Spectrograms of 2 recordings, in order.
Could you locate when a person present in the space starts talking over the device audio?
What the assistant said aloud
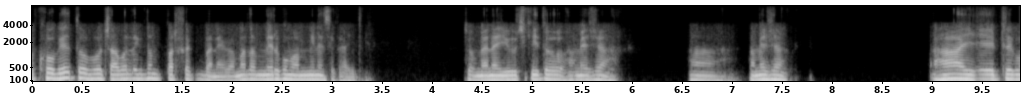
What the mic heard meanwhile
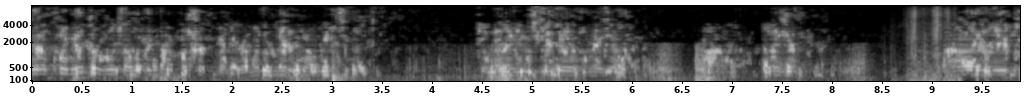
none

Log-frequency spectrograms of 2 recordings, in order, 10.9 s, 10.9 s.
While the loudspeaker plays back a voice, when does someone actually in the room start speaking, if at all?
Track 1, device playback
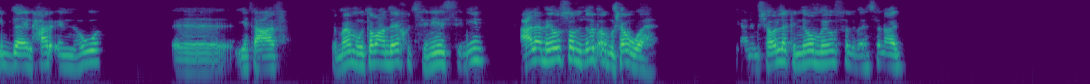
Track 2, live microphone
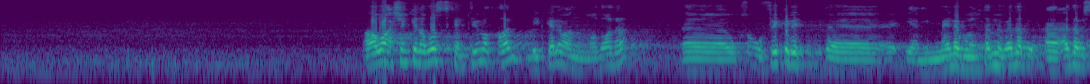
3.6 s

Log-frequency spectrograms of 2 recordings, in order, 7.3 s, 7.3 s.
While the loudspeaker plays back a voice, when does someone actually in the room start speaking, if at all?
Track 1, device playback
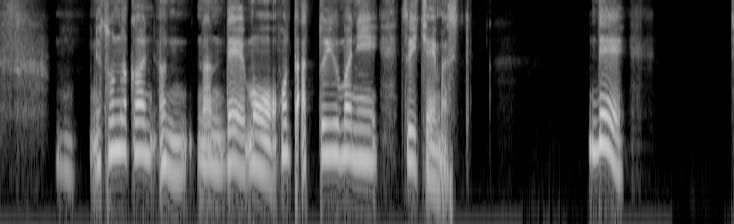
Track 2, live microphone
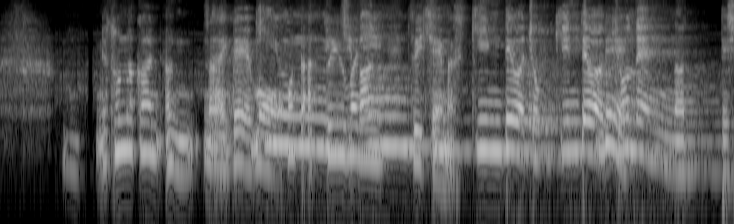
2.0 s

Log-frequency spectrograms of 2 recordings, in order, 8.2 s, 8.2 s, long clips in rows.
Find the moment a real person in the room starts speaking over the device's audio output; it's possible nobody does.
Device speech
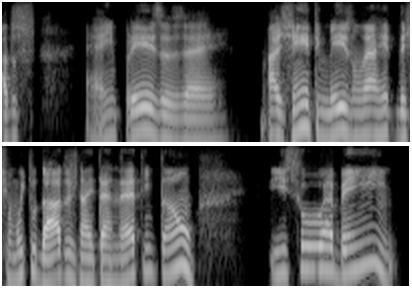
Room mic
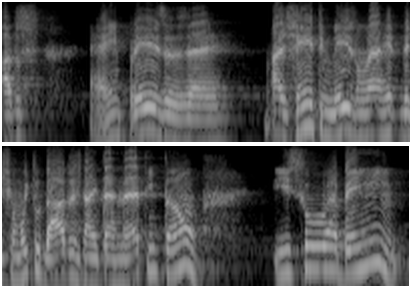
none

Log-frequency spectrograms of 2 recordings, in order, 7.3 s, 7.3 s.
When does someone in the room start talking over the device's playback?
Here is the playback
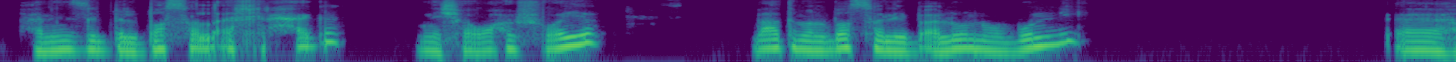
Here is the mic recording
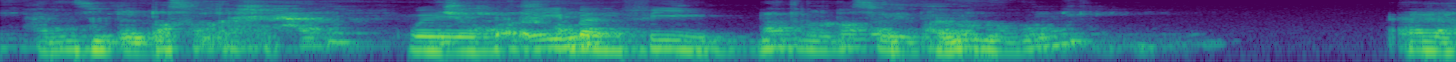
2.0 s

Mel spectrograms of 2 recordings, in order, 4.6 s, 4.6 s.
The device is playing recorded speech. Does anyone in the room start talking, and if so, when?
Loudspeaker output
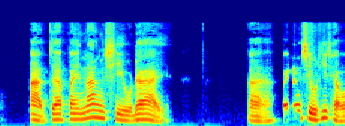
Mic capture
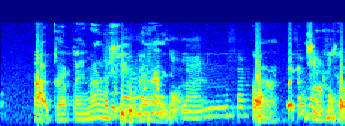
1.4 s

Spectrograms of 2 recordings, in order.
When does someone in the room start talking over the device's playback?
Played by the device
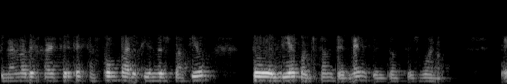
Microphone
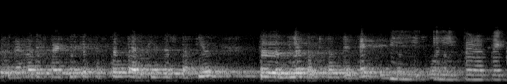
3.9 s

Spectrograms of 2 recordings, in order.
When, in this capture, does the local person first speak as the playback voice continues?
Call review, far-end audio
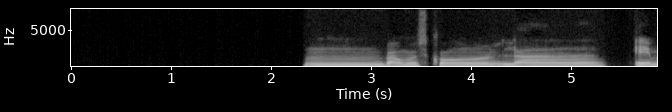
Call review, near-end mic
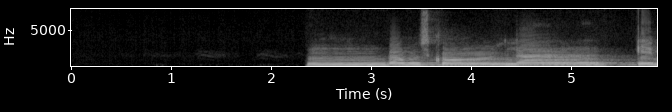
none

